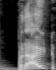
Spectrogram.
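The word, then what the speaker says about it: bright: आई के बाद अगर जी एच रहता है तो इस आई का आई उच्चारण होता है और जी एच क्या रहेगा? साइलेंट रहेगा। तो क्या पढ़ेंगे इसको? ब्राइट पढ़ेंगे।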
